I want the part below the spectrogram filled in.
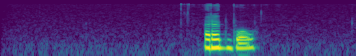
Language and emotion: Russian, neutral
